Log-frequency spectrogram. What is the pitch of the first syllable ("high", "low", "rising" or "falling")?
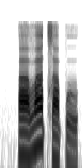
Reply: low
